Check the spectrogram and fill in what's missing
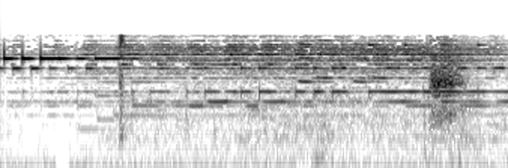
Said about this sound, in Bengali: যার ফোন বাজছে তিনি একটু প্লিজ সাইলেন্ট করুন। কার ফোন বাজছে? সাইলেন্ট করুন।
